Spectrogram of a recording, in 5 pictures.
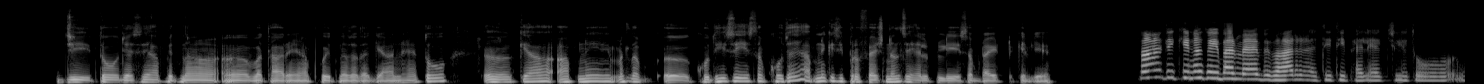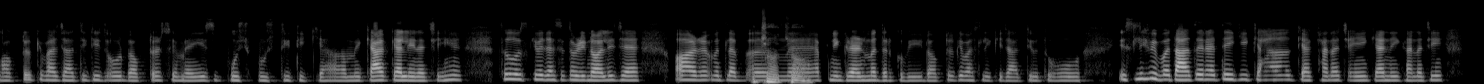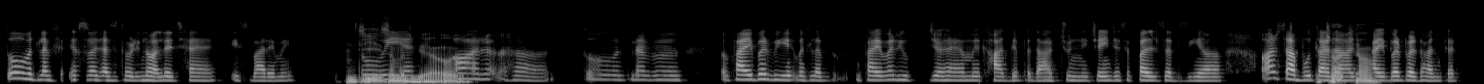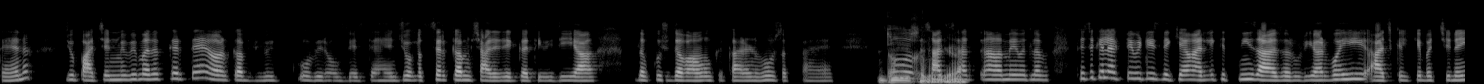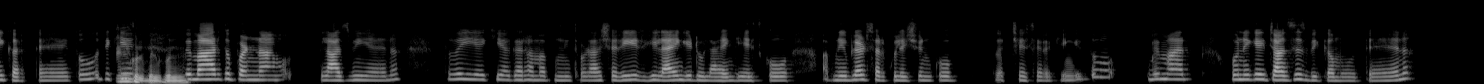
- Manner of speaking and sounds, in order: unintelligible speech; in English: "प्रोफ़ेशनल"; in English: "हेल्प"; in English: "डाइट"; in English: "एक्चुअली"; in English: "नॉलेज"; in English: "ग्रैंडमदर"; laughing while speaking: "मतलब इस वज़ह से थोड़ी नॉलेज है"; in English: "नॉलेज"; other background noise; in English: "फिजिकल एक्टिविटीज़"; in English: "ब्लड सर्कुलेशन"; in English: "चाँसेस"
- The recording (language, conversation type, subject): Hindi, podcast, रिकवरी के दौरान खाने-पीने में आप क्या बदलाव करते हैं?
